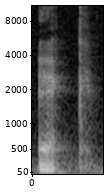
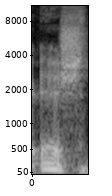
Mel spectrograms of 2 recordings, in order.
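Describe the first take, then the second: First: It is said the standard way, with the 'ich' sound. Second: It is said the Eastern regional way, like 'ish'.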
